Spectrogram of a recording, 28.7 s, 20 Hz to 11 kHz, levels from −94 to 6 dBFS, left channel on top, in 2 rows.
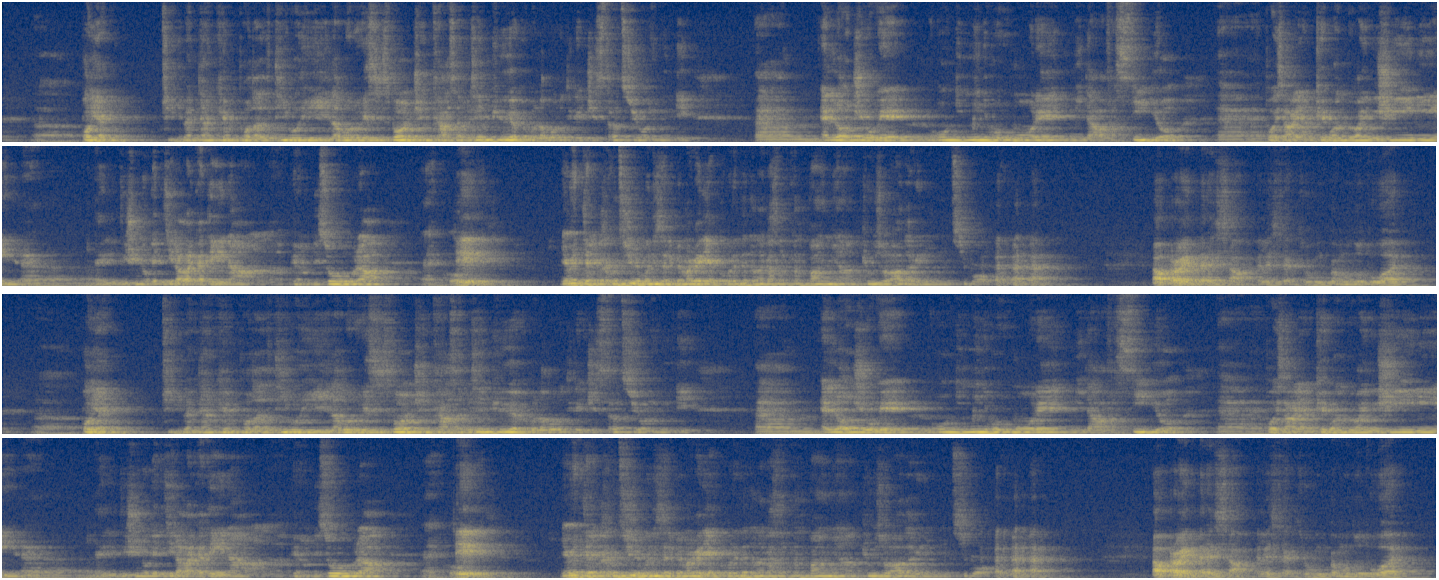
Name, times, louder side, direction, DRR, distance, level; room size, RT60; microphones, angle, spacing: voice 1, 0.3-1.1 1.6-7.2 7.5-11.7 12.1-18.1 18.5-19.0 19.9-24.5, equal, 30° left, -7 dB, 2.2 m, -21 dB
voice 2, 18.9-19.2 20.3-20.9 24.4-24.7 25.9-28.3, right 1 dB, 35° right, -6 dB, 2.9 m, -22 dB
14.0 x 5.7 x 4.2 m, 0.96 s
head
